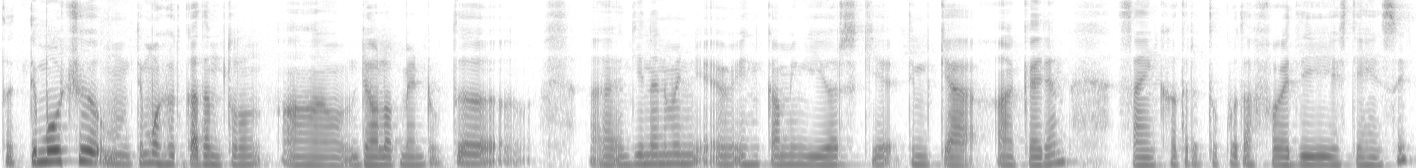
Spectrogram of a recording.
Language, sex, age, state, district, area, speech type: Kashmiri, male, 18-30, Jammu and Kashmir, Anantnag, rural, spontaneous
